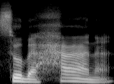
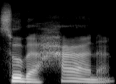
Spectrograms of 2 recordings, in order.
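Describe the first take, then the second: The two takes are said the same way.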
